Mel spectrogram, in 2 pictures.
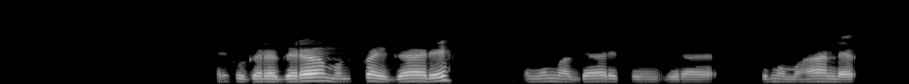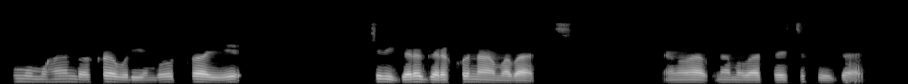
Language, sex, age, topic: Kinyarwanda, male, 25-35, government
